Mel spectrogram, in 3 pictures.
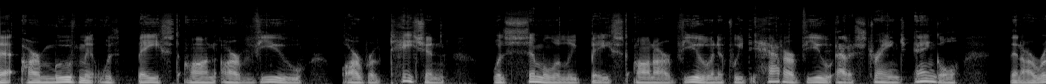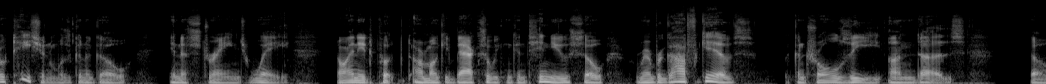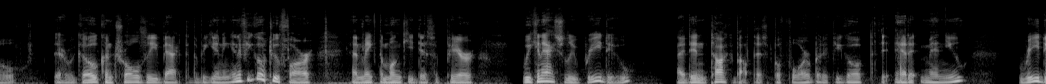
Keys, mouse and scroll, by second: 0.1-2.6 middle drag, 3.4-4.4 middle drag, 5.5 click, 7.8-8.8 middle drag, 9.9 click, 11.7-12.0 scroll down 1, 12.0-13.3 middle drag, 17.8-18.5 scroll up 1, 18.5-19.4 scroll up 1, 19.4 ctrl+z, 19.9 ctrl+z, 20.4 ctrl+z, 21.7-22.6 scroll down 2, 22.2-23.1 middle drag, 24.1 ctrl+z, 29.6-31.2 drag.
